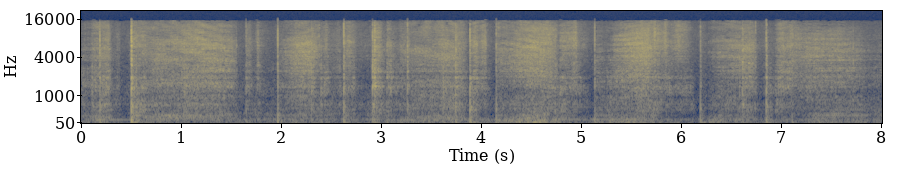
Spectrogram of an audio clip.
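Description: The backs of the nails of one hand scratch, trace and tap across a large, flat, solid wooden tabletop with a smooth white finish. A steady, low-heavy scratchy rubbing runs throughout, broken by short, sharp taps that die away almost at once.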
